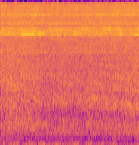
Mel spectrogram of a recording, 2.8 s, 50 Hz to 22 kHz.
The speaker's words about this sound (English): We were taken to a field away from Kiev. It was -5 where we arrived. When we arrived, it was snowing, and there's a whole field of people testing these drones. This is what it sounded like.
